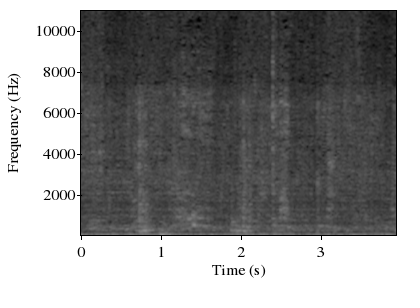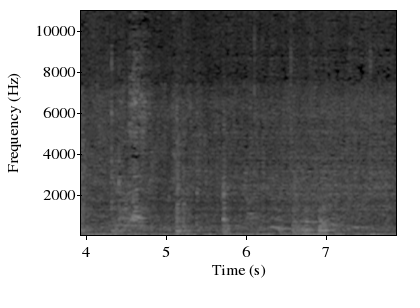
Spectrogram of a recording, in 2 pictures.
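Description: A spatula stirring and scraping a thick masala paste around a kadai in repeated strokes, the paste sizzling as it fries in its own separated oil (the kasha stage of a fish curry base). A steady low hum runs underneath.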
